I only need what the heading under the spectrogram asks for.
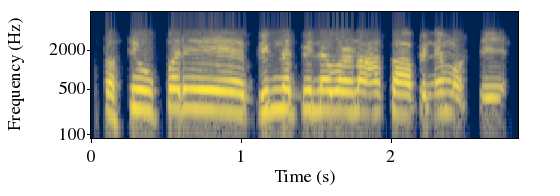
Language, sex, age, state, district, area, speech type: Sanskrit, male, 30-45, Karnataka, Vijayapura, urban, conversation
